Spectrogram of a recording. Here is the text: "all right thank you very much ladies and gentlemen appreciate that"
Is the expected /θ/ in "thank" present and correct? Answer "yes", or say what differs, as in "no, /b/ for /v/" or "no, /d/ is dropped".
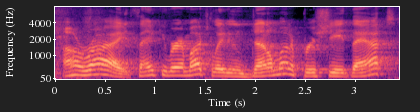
yes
